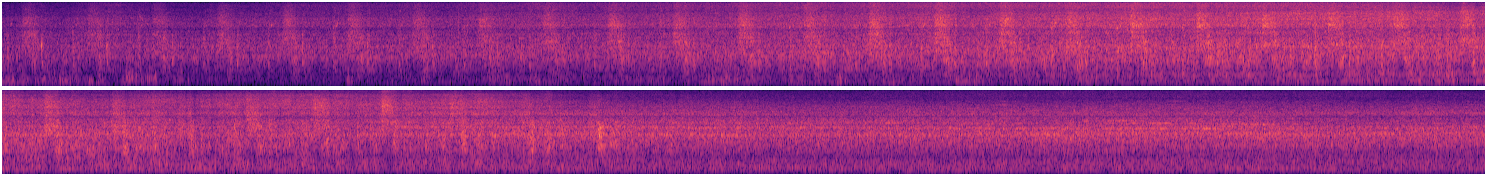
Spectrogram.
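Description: Steam locomotive passing with its train, its exhaust beating in a fast, regular chuff that grows louder over the first dozen seconds and fades after about twenty seconds. Then comes the steady rolling noise of its passenger coaches going by on the rails.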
